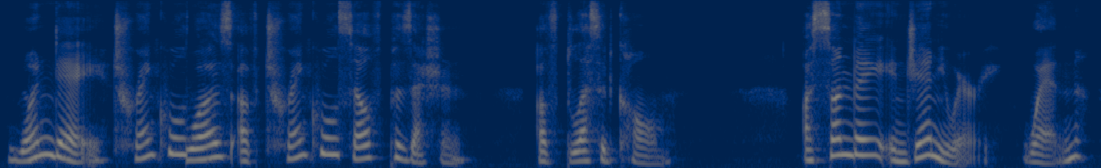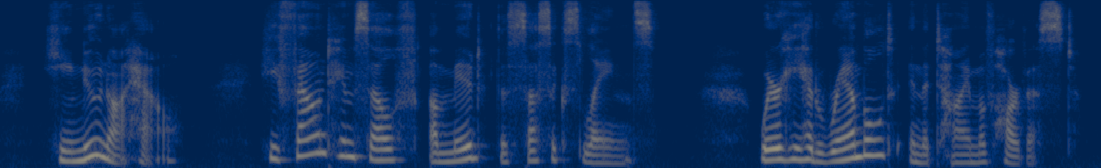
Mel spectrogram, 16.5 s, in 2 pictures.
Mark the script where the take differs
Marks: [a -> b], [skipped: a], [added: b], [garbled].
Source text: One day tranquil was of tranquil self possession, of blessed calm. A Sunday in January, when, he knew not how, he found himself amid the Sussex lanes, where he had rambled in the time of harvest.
One day tranquil was of tranquil self possession, of blessed calm. A Sunday in January, when, he knew not how, he found himself amid the Sussex lanes, where he had rambled in the time of harvest.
